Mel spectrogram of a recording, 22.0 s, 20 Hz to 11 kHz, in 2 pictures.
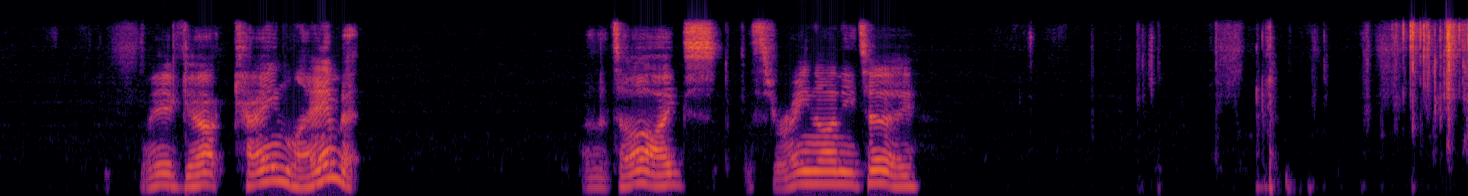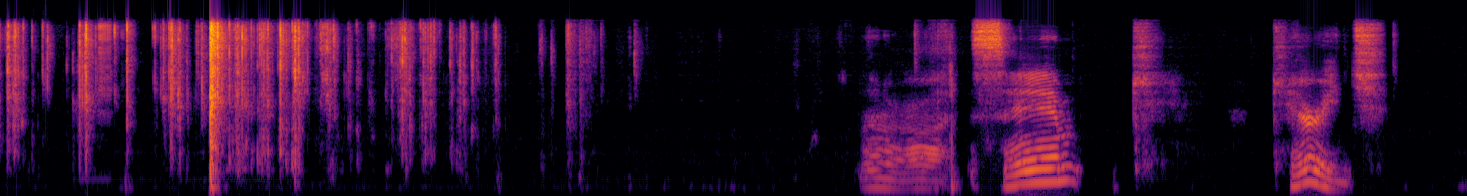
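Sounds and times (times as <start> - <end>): wrapper crinkling and tearing: 10.3 - 15.6.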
